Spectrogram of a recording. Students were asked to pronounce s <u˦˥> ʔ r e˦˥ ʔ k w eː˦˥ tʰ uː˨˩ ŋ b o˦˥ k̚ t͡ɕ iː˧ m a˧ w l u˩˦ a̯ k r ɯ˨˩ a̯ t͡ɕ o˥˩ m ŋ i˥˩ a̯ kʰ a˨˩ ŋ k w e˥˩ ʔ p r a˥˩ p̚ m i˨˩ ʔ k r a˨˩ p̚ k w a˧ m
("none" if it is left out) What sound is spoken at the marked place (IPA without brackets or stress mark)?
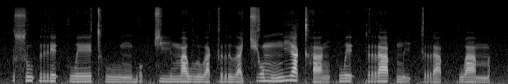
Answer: u˥˩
